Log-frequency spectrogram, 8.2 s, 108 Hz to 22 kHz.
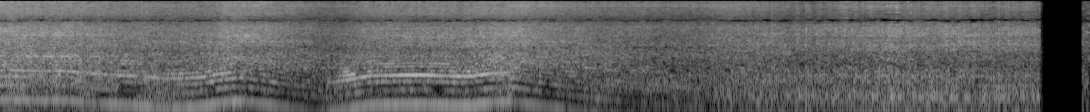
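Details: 2003 Stihl MS 290 Farm Boss 56.5cc two-stroke chainsaw, revived after cleaning clutch and air housing, cutting an old Christmas tree: high buzzy note sags and recovers as chain bites, holds revs well; normal running under cutting load.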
